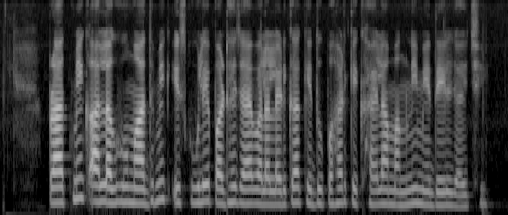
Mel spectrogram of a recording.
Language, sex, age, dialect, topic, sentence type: Magahi, female, 60-100, Western, agriculture, statement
